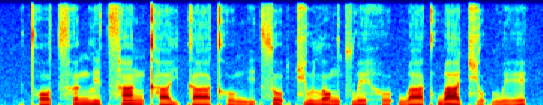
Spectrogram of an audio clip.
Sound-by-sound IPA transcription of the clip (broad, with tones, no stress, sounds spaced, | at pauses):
t̪ʰ ɔ˧ t͡sʰ ə˦ ŋ l i˧ t͡sʰ ã˦ ŋ kʰ a˨˩ j k a˨˩ kʰ o˨˩ ŋ i˦ ʔ s o˦ ʔ t͡ɕ u˦ l ɔ˦ ŋ t͡s w e˧ h o˨ ʔ w a˧ kʰ w a˥˧ t͡ɕ o˨ ʔ l w e˨˦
